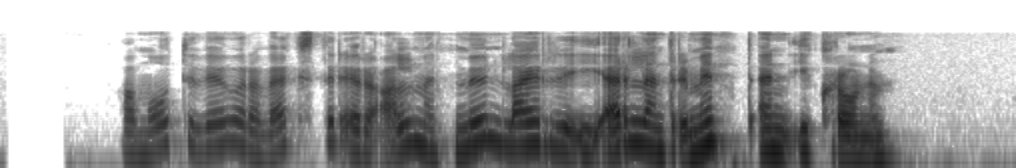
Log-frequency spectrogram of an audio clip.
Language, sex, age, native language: Icelandic, female, 50-59, Icelandic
